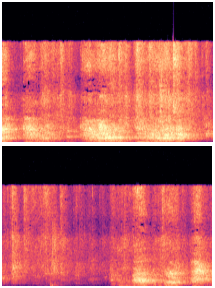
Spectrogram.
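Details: Siberian Husky, a red female, producing a series of rising and falling yowling vocal phrases in close succession, pausing briefly, then starting a new burst of rough, howl-like calls.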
